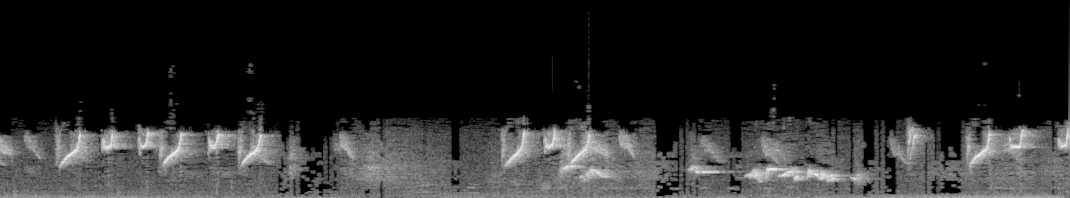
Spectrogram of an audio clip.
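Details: Sunbird song: bursts of thin, very high twittering notes, quick upward and downward slurs in rapid runs separated by short pauses, with a lower warbled phrase near the middle; faint background hum.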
